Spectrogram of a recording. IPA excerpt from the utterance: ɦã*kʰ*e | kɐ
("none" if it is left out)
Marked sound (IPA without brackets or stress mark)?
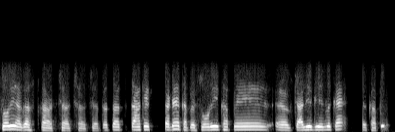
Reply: k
